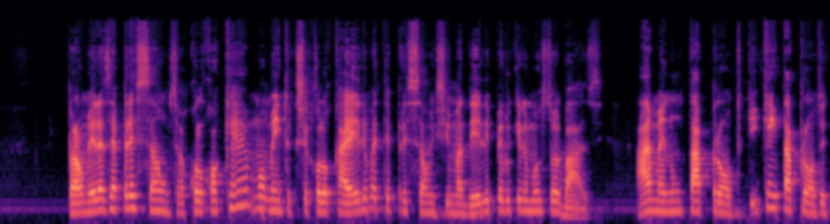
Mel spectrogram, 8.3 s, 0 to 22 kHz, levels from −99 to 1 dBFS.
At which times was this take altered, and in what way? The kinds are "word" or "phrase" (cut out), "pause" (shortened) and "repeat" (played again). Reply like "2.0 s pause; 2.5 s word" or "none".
5.6 s word; 6.1 s pause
